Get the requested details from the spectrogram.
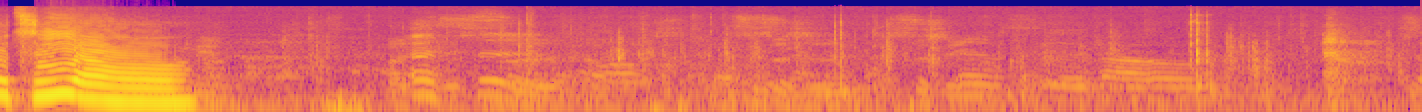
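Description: Several people talk quietly in the background.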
